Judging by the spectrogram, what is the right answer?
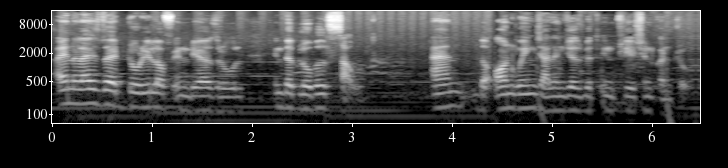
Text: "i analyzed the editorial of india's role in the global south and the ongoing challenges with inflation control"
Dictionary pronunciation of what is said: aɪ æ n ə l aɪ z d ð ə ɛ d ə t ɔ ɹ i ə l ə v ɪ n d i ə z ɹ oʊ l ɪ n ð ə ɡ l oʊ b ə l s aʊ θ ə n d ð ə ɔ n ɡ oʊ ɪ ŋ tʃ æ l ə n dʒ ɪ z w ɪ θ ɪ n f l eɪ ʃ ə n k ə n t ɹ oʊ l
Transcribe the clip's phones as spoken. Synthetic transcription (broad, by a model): aɪ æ n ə l aɪ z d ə ɛ d ə t ɔ ɹ i ə l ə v ɪ n d i ə z ɹ oʊ l ɪ n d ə ɡ l oʊ b ə l s aʊ t ə n d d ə ɔ n ɡ oʊ ɪ ŋ tʃ æ l ə n dʒ ɪ z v ɪ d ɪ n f l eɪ ʃ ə n k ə n t ɹ oʊ l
